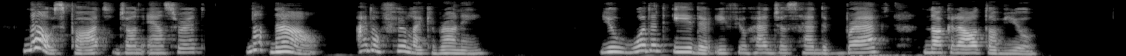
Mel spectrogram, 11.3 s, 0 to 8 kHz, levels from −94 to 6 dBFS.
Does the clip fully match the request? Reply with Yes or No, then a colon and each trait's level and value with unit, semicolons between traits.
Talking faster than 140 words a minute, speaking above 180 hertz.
No: slow, 135 wpm; high, 190 Hz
